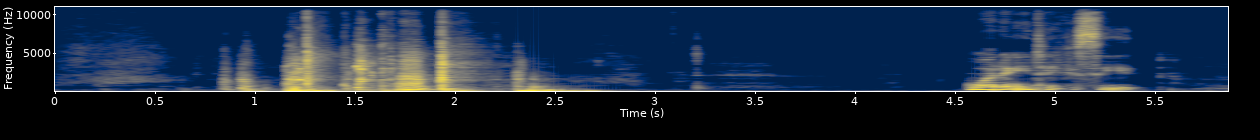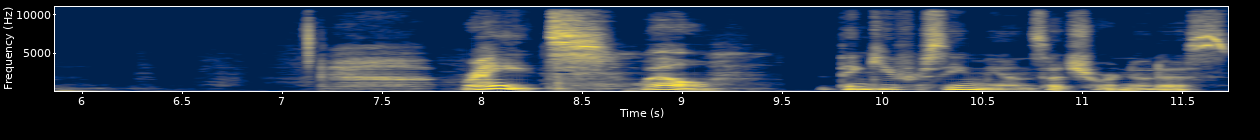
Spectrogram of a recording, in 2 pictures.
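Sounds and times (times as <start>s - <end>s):
door knocks and rattles: 0.8s - 2.9s
speech: 4.6s - 5.7s, 7.9s - 11.7s.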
